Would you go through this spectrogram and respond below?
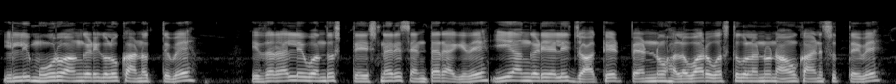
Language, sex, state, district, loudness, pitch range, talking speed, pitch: Kannada, male, Karnataka, Dakshina Kannada, -18 LUFS, 140-170 Hz, 105 wpm, 155 Hz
